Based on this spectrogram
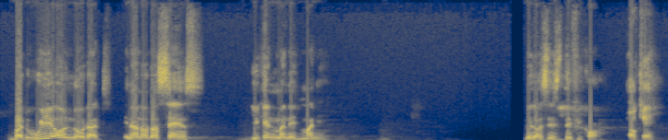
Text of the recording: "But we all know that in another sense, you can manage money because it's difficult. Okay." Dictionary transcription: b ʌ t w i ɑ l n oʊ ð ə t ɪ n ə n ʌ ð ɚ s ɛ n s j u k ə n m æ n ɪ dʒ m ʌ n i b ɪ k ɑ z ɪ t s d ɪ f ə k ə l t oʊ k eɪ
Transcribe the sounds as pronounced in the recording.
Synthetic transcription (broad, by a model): b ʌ t w i ɑ l n oʊ ð ə t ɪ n ə n ʌ ð ɚ s ɛ n s j u k ə n m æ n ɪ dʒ m ʌ n i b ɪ k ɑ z ɪ t s d ɪ f ə k ə l t oʊ k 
